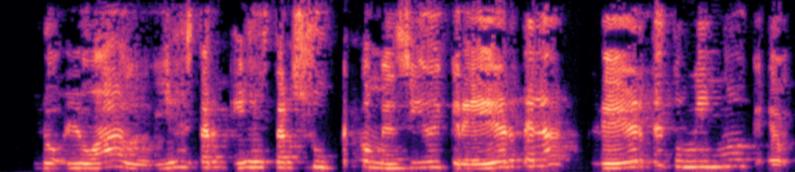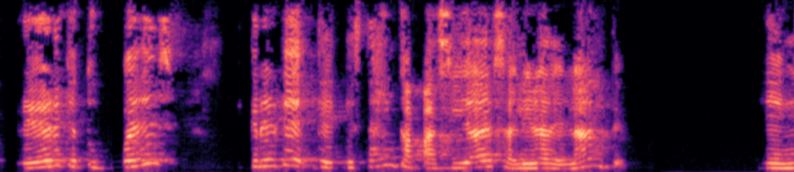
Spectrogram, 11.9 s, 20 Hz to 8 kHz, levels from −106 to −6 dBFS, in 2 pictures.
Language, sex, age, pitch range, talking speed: Spanish, female, 30-49, 215-265 Hz, 150 wpm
